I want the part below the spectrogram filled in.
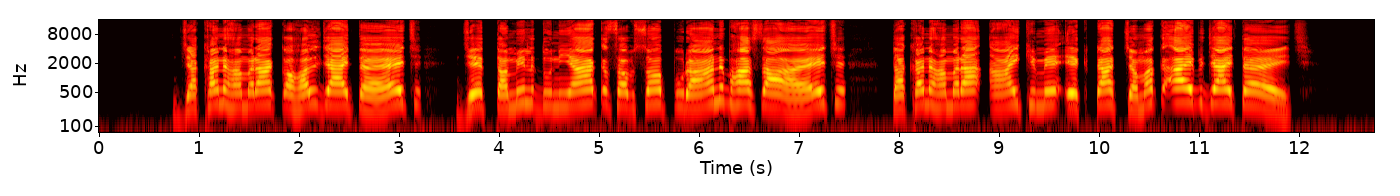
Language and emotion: Maithili, happy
